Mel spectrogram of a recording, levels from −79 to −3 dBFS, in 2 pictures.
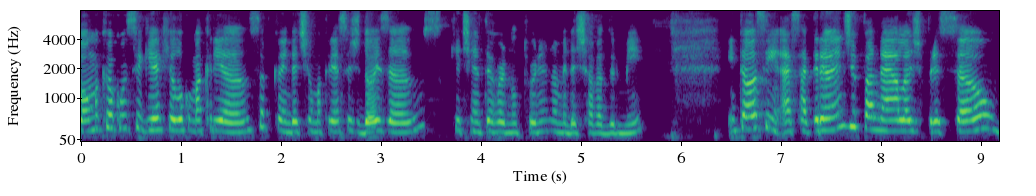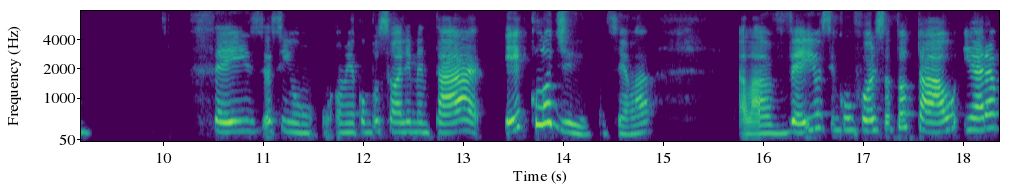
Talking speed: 165 wpm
